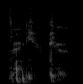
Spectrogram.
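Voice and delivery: soft whispered thanks; whispered thanks to a viewer; whispered aside. Real, not acted. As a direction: breathe the thanks under your voice.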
